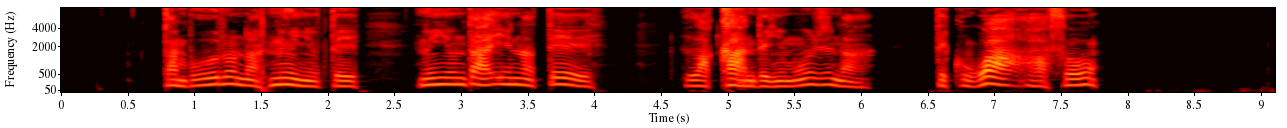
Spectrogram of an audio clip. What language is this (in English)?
Mitlatongo Mixtec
